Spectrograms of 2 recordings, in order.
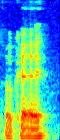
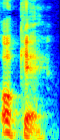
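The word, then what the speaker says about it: okej: me where you put some of these items, okay?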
